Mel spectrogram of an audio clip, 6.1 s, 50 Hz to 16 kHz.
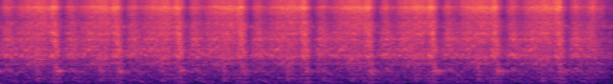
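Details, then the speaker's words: Yamaha Raptor 660 (2001-2006, exact year unknown), compression test with gauge in the spark plug hole and throttle wide open. Slow, even starter churn, roughly 95 strokes a minute, with little compression bite, blowing out the exhaust; only 50 psi, low compression. "It's like blowing crap out the exhaust. I'm getting 50 psi. That's it. 50 psi. That ain't good."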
